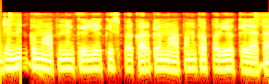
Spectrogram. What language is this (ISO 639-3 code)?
mag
